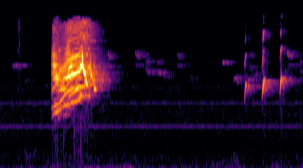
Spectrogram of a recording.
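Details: Female European goldfinch batbata call for stimulating males to sing: one loud, dense buzzy burst lasting half a second, followed by three short high chirps.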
